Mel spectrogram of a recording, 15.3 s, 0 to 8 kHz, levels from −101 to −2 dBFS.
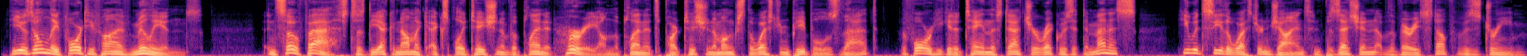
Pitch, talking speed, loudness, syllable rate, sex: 110 Hz, 195 wpm, -19 LUFS, 5.9 syllables/s, male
